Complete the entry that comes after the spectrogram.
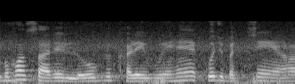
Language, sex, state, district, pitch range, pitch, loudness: Hindi, male, Madhya Pradesh, Katni, 150-180 Hz, 160 Hz, -17 LUFS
